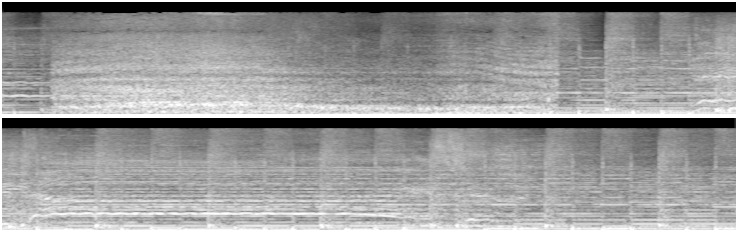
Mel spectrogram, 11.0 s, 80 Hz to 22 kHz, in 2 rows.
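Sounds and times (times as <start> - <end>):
rock music: 0.0 - 11.0
engine revving under load: 0.3 - 5.9.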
